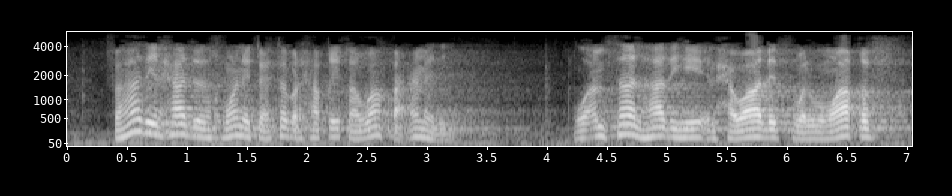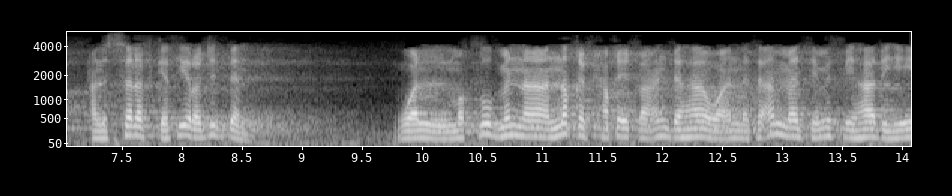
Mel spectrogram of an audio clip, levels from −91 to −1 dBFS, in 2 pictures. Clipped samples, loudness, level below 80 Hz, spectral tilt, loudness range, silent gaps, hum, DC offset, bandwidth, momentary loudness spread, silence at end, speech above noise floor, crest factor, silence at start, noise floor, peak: under 0.1%; -18 LUFS; -46 dBFS; -9.5 dB/octave; 5 LU; none; none; under 0.1%; 5.4 kHz; 10 LU; 0 s; 27 dB; 18 dB; 0.05 s; -44 dBFS; 0 dBFS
